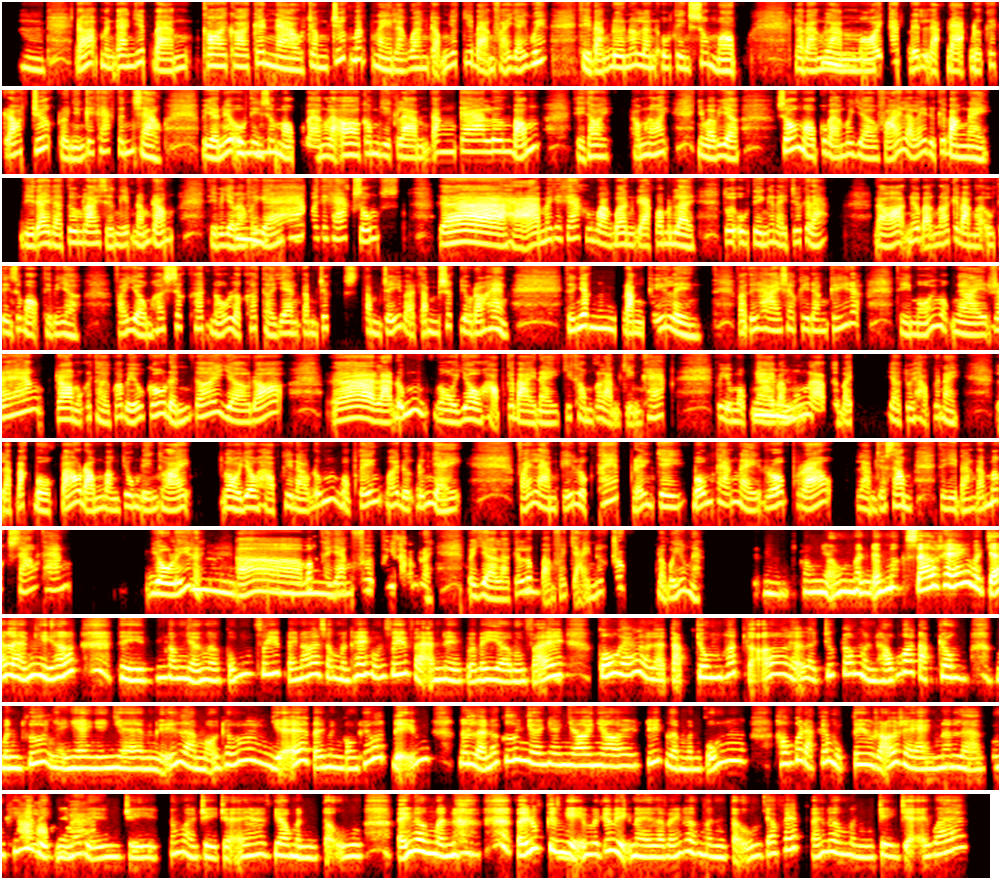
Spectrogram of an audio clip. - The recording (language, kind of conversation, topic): Vietnamese, advice, Vì sao bạn liên tục trì hoãn khiến mục tiêu không tiến triển, và bạn có thể làm gì để thay đổi?
- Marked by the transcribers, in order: tapping; laugh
